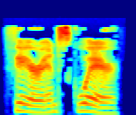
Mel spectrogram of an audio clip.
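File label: "fair and square", British English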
